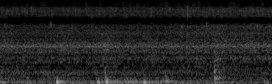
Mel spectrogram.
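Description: Finely chopped parsnips are stirred in a hot pan, giving a soft steady sizzle broken by a few light scraping knocks of the spoon.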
